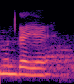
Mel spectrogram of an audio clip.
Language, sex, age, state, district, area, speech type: Tamil, female, 18-30, Tamil Nadu, Mayiladuthurai, urban, read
